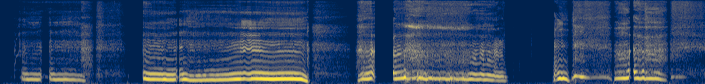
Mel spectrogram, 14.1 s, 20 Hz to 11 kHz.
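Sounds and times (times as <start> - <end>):
woman giving birth moaning lightly: 0.3 - 1.9, 2.8 - 6.3, 7.1 - 10.2, 11.1 - 13.6.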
